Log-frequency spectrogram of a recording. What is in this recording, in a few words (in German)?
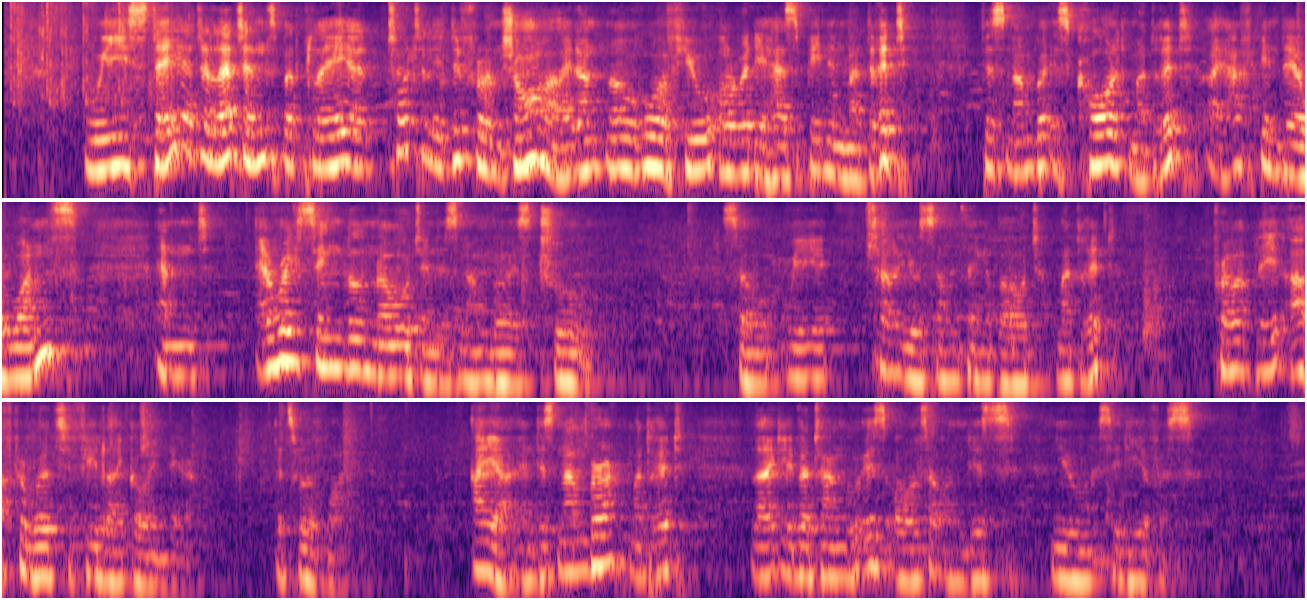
Ansage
